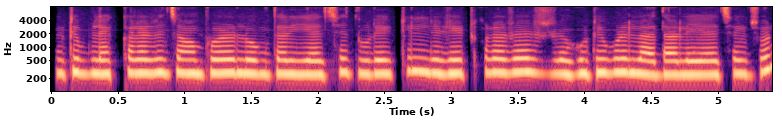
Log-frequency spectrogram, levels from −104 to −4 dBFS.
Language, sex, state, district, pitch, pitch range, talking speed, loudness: Bengali, female, West Bengal, North 24 Parganas, 260 Hz, 255-270 Hz, 265 wpm, -15 LUFS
